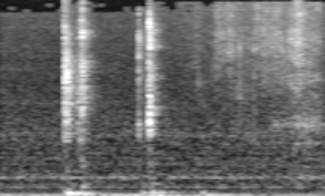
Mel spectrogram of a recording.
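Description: Two computer keyboard keystrokes about half a second apart, as code is pasted into an editor.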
